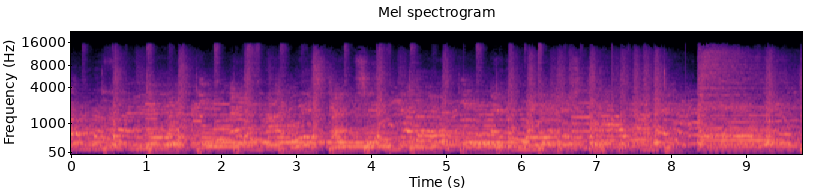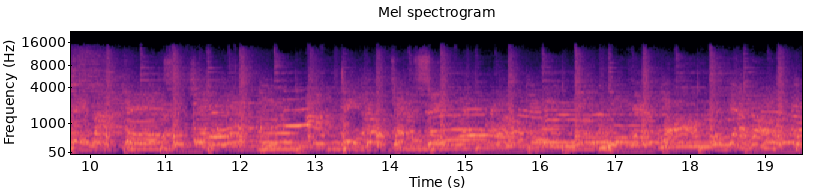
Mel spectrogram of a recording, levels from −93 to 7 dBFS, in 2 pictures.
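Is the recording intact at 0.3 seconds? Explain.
Yes, the audio is intact at 0.3 s, with no dropout, click, distortion or other fault at that moment.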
